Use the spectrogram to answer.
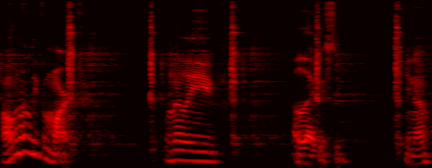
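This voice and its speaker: The man's voice comes across as somewhat breathy. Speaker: gaming YouTuber. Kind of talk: casual vlog monologue. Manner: soft-spoken; halting, repetitive.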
